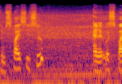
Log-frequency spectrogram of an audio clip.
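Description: Speech with a short pause in the middle, over a steady low hum of street traffic.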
